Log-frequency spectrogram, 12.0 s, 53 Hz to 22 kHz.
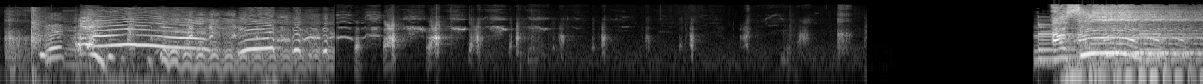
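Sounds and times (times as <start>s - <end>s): man laughing: 0.8s - 8.6s.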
